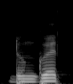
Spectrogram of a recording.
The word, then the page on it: dunget: Mpur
